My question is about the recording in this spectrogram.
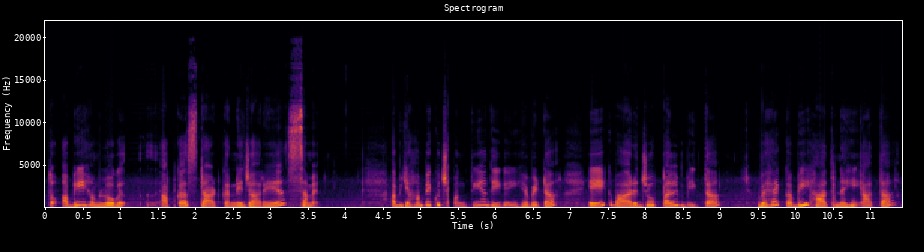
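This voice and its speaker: Woman teacher, fairly high voice, slow and patient classroom explaining. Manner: slow, patient, repeats and checks with "ठीक है". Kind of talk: classroom grammar lesson.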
